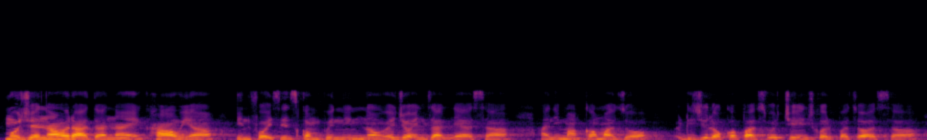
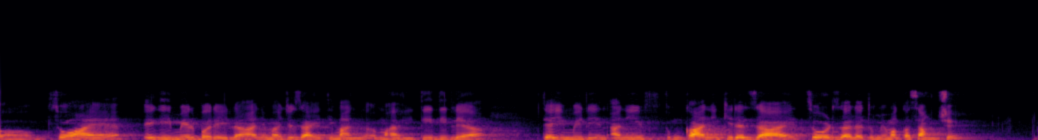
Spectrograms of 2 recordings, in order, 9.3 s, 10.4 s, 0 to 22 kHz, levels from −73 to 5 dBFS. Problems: constant background noise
